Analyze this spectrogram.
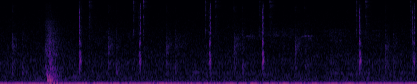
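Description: Computer mouse buttons clicking: sharp single and double clicks about once a second as edges are picked with left and middle clicks. A soft, dull bump comes under a second in.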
